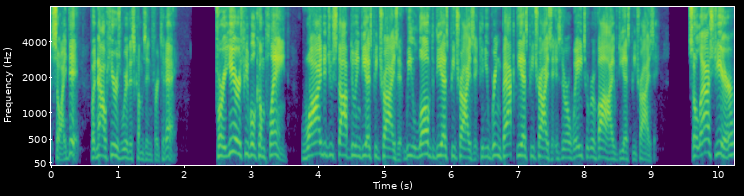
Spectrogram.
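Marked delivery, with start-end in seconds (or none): none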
